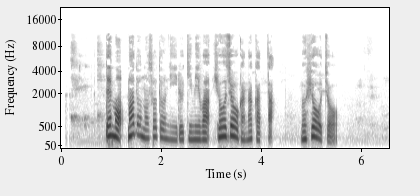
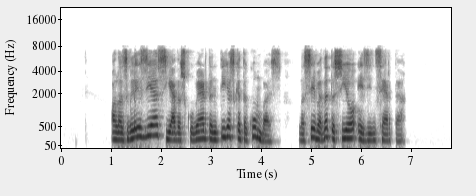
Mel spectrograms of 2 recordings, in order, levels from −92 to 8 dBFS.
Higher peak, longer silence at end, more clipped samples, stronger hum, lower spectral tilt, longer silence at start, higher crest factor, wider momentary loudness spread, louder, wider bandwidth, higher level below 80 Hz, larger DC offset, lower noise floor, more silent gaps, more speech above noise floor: second, -6 dBFS vs -2 dBFS; first, 1.1 s vs 0.95 s; neither; neither; first, -6.5 dB/octave vs -4.5 dB/octave; second, 0.2 s vs 1 s; about the same, 20 dB vs 16 dB; about the same, 13 LU vs 12 LU; second, -25 LUFS vs -15 LUFS; first, 11.5 kHz vs 8.2 kHz; second, -70 dBFS vs -54 dBFS; neither; second, -68 dBFS vs -86 dBFS; neither; second, 44 dB vs 71 dB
